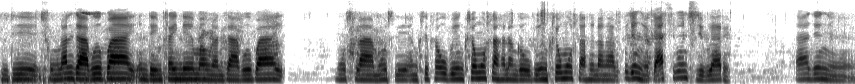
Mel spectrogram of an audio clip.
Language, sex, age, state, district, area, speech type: Bodo, female, 60+, Assam, Chirang, rural, spontaneous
